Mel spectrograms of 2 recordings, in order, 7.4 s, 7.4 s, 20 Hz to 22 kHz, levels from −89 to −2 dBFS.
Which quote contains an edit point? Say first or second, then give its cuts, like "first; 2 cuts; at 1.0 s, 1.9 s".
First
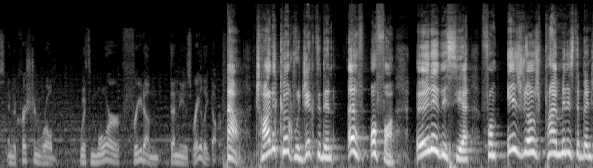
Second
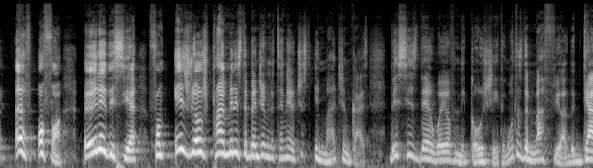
first; 1 cut; at 2.8 s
